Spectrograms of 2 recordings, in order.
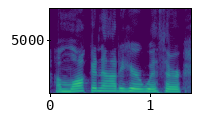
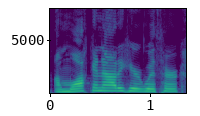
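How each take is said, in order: Both takes have the same delivery.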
